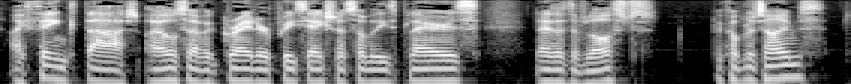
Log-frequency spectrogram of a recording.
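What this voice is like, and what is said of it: Irish Longford accent. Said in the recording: “as my accent will tell you, I'm from Longford”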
